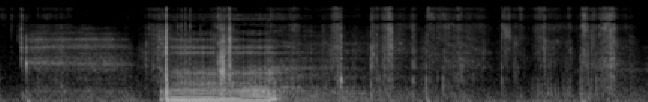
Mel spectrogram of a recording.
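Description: Trading cards being flipped through by hand, with soft clicks and rustle as cards slide off the stack. About a second and a half in, a low hum lasts about a second and is the loudest sound.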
